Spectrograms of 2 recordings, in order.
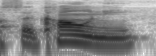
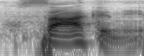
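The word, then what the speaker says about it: Saucony: I like uh Sakin, which I used to call Sakonei, but it's but it's uh pronounced Sakin.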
